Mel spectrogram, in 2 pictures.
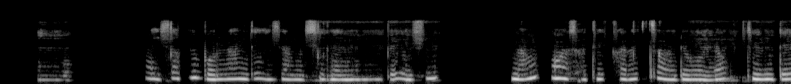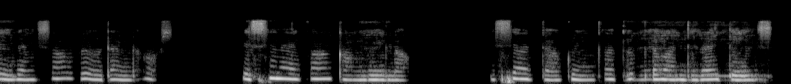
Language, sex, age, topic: Gamo, female, 18-24, government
